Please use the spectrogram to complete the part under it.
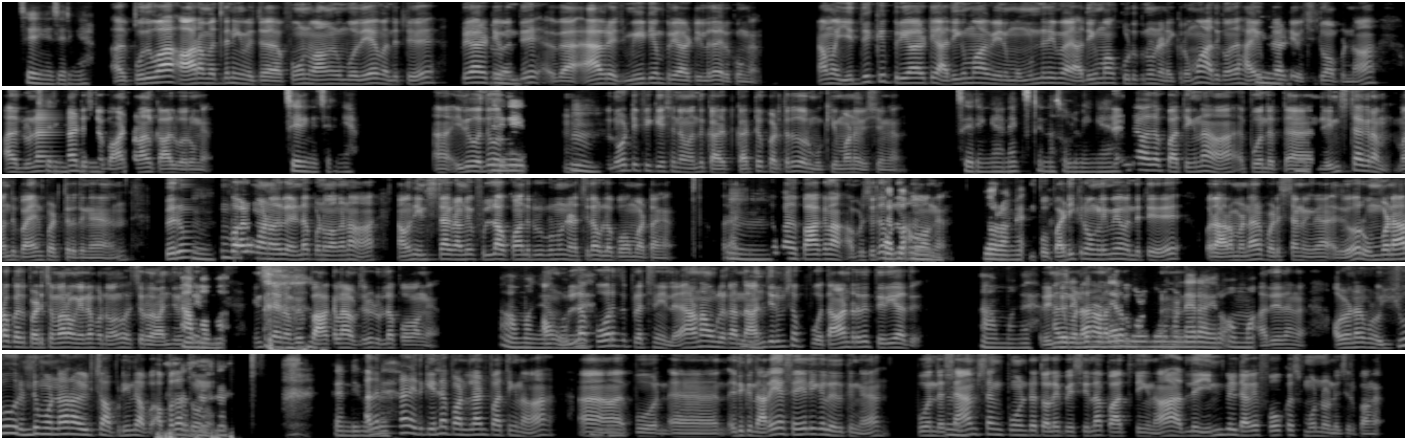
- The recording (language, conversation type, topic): Tamil, podcast, தொலைப்பேசியும் சமூக ஊடகங்களும் கவனத்தைச் சிதறடிக்கும் போது, அவற்றைப் பயன்படுத்தும் நேரத்தை நீங்கள் எப்படி கட்டுப்படுத்துவீர்கள்?
- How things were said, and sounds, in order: other background noise; in English: "ஃப்ரியாரிட்டி"; in English: "அவரேஜ், மீடியம் ஃப்ரியாரிட்டில"; in English: "ஃப்ரியாரிட்டி"; in English: "ஹை ஃப்ரியாரிட்டி"; in English: "'டூ நாட் டிஸ்டர்ப்' ஆன்"; in English: "நோட்டிபிகேஷன"; in English: "நெக்ஸ்ட்"; tsk; laugh; other noise; chuckle; laughing while speaking: "கண்டிப்பாங்க"; tsk; in English: "இன்பில்ட்டாவே ஃபோகஸ் மோட்ன்னு"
